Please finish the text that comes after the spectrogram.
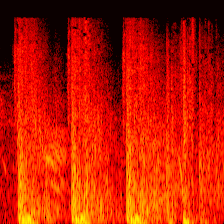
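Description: Gunfire from the Red Dead Redemption II video game: three or four loud, heavy bursts of shots about half a second apart, each booming and echoing briefly before the next volley.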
